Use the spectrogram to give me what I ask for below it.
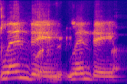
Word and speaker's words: Linde: Is it Linde or Linde or? It's Linde. Yeah.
